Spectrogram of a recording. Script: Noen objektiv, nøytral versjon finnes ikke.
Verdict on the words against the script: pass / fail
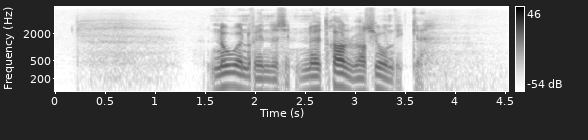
fail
